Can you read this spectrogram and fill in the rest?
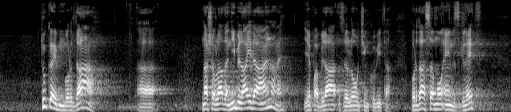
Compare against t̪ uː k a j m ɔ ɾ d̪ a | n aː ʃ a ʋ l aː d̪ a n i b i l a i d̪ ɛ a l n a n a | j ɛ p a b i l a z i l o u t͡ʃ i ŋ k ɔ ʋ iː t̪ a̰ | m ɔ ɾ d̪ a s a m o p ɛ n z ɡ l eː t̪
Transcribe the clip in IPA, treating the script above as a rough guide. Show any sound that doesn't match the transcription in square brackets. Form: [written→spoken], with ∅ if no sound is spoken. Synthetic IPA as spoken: t̪ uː k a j m ɔ ɾ d̪ a | n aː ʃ a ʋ l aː d̪ a n i b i l a i d̪ ɛ a l n a n [a→ɛ] | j ɛ p a b i l a z [i→ɛ] l o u t͡ʃ i ŋ k ɔ ʋ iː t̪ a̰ | m ɔ ɾ d̪ a s a m o [p→ʔ] ɛ n z ɡ l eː t̪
